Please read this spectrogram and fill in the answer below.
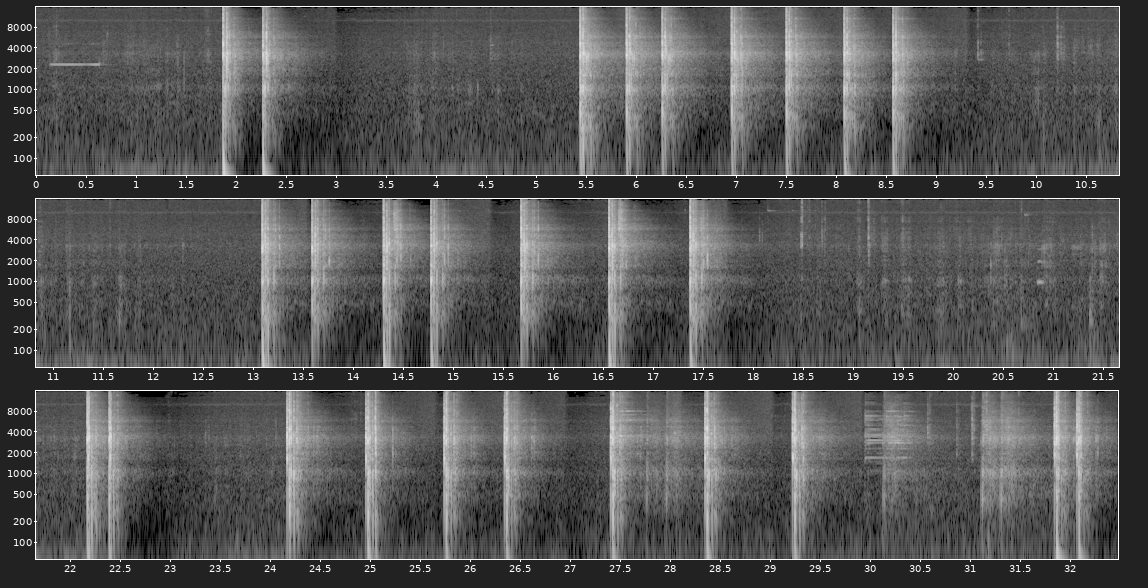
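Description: A short electronic shot-timer start beep, then semi-automatic pistol shots fired in quick strings: a pair, a run of about seven, another run of about seven, a pair, and a run of about nine, with gaps of a few seconds between strings.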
